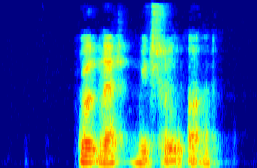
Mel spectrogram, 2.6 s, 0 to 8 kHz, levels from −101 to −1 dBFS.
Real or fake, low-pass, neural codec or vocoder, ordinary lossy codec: real; 7.2 kHz; none; AAC, 48 kbps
